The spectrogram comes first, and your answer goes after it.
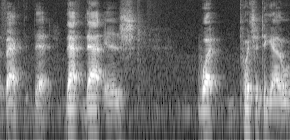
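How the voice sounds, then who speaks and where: A man talks at a very slow pace. Room echo is audible, along with noticeable background noise. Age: 70s. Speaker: bow hunter. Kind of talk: casual interview chat. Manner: halting, many restarts and fillers.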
